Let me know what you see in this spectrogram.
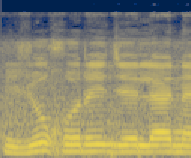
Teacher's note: را کے نیچے زیر ہے تو اس لیے آپ نے اس کو موٹا نہیں پڑھنا بلکہ اس کو باریک کر کے پڑھنا ہے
